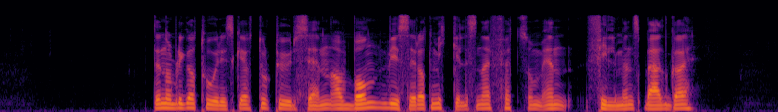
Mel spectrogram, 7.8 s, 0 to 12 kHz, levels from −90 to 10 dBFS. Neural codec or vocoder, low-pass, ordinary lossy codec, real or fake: none; 7.2 kHz; none; real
